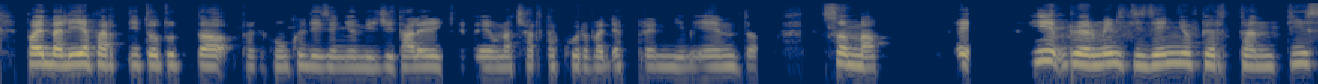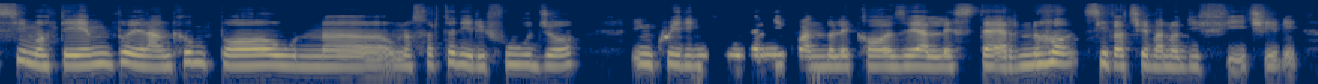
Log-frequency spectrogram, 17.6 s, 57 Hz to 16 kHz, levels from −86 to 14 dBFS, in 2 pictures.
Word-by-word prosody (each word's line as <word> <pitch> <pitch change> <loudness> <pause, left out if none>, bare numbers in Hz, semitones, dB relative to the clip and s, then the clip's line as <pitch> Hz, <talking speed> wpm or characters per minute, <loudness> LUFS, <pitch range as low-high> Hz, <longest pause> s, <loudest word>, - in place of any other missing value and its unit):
poi 225 0 +9
da 215 - +8
lì 215 +2 +7
è 225 - +8
partito 210 -1 0
tutto, 210 -1 +1
perché 190 0 -16
comunque 185 +2 -8
il 195 - -4
disegno 185 -1 -5
in 180 - -9
digitale 185 +1 -1
richiede 185 0 -5
una 180 0 -5
certa 190 +1 -11
curva 190 -2 -6
di 180 - -8
apprendimento. 190 0 -8 0.4
Insomma, 220 - +2 0.5
ehm, 455 - +3
e - - -16 0.4
sì 275 0 +5
per 220 -2 +6
me 220 +2 +4
il 230 0 +2
disegno 215 +3 +1
per 210 -3 -2
tantissimo 210 +3 -2
tempo 215 +4 +2
era 205 -4 +4
anche 195 +5 -2
un 240 -2 -2
po' 205 -1 +4
un 195 -1 -5
una 95 - -3
sorta 215 +4 -3
di 215 -3 0
rifugio 205 +1 -4 0.3
in 225 - -2
cui 225 0 0
rinchiudermi 210 - -3
quando 190 0 -1
le 190 0 -2
cose 195 0 +1
all' 185 -1 +2
esterno 215 +5 +2
si 235 - -2
facevano 200 -3 0
difficili. 185 -1 -7
200 Hz, 165 wpm, -25 LUFS, 190-220 Hz, 0.5 s, poi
